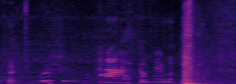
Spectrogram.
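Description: People chat briefly as a passenger gets into the front of a car, then the car door shuts with a single heavy thud near the end, followed by a short muffled tail.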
